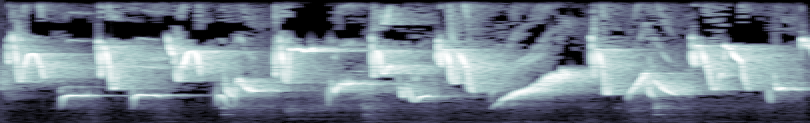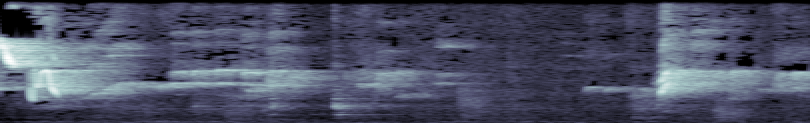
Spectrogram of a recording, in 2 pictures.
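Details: White-rumped seedeater singing a fast, varied warble of high chirps and sweeping slurred notes, loud and dense for about four seconds, then trailing off into softer, sparser twitters before one last bright note.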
